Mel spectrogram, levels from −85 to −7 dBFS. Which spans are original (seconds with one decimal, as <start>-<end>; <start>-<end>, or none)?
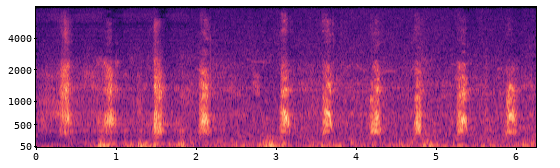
1.9-6.3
